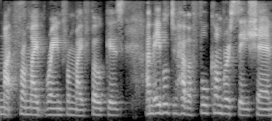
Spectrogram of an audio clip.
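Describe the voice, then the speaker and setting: A woman with a Spanish accent has a fairly low pitch and a bright, sharp tone. The background is quiet. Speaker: wellness product promoter. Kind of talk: casual chat. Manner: animated.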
